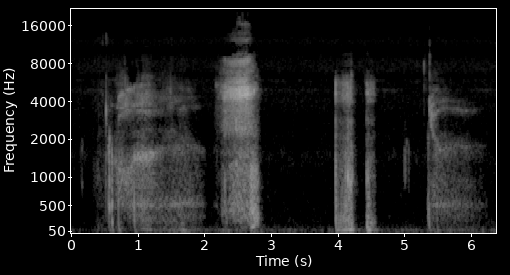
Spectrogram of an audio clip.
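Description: Several breathy sneezes in a row with sharp bursts between quieter inhalations, part of a sneezing fit.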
